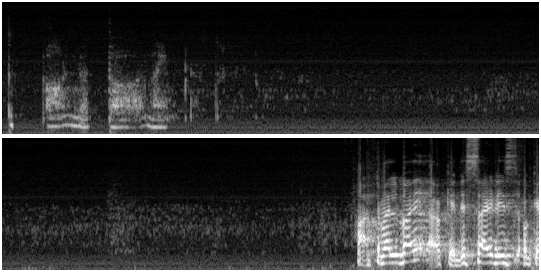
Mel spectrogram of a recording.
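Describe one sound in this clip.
A man speaks calmly and clearly, as if explaining.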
